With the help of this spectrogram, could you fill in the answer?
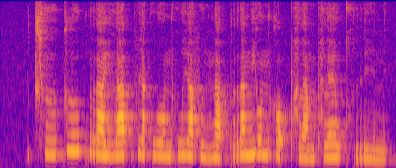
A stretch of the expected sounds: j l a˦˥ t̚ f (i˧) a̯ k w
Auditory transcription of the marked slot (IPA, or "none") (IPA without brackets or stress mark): i˧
